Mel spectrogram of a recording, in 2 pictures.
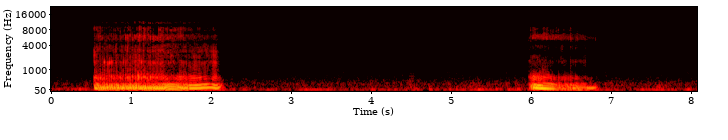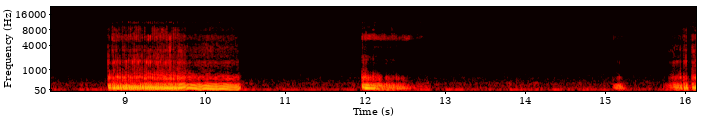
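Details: Sleeping adoptable female rescue dog: loud, low rumbling snores alternating long and shorter breaths, roughly 10–12 a minute, with quiet room noise between; snoring.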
